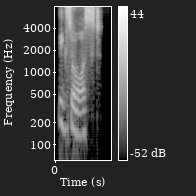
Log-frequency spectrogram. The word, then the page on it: exhaust: Indian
